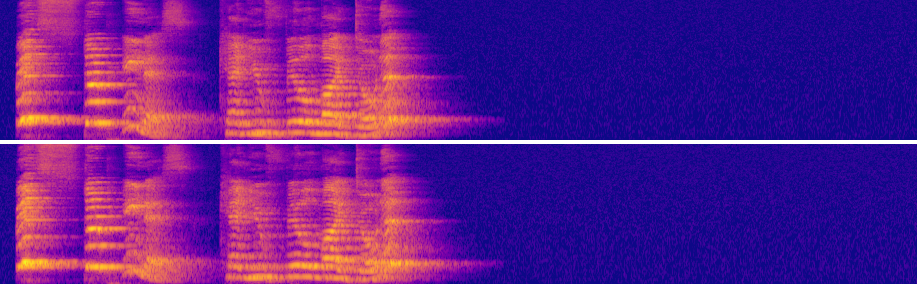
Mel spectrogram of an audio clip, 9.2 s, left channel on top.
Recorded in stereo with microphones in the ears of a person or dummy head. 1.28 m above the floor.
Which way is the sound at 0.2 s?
10° right (ahead or behind).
